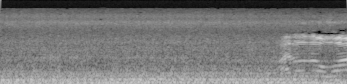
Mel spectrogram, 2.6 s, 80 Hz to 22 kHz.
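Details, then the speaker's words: Ford Crown Victoria Police Interceptor with swapped GT500 engine (1200+ hp) on ethanol, restarted after repair; too much cranking fuel had prevented starting. Deep, steady rumble at even idle, no popping or stumbles; 80 psi oil pressure, normal idle. "idling hi she's push the thatíll body shot okay it's figuring it out"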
